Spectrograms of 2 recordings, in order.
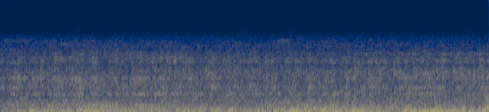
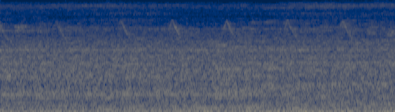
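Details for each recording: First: Indoor air conditioner unit running: low, rough rumble churning unevenly under the airflow instead of a smooth hum, apparently from the fan motor; loose fan motor bearing. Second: Indoor AC unit after its noisy original fan motor was replaced with a used one: steady even whoosh of air with a light periodic chirp, no rubbing or rattle; fan running smoothly.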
